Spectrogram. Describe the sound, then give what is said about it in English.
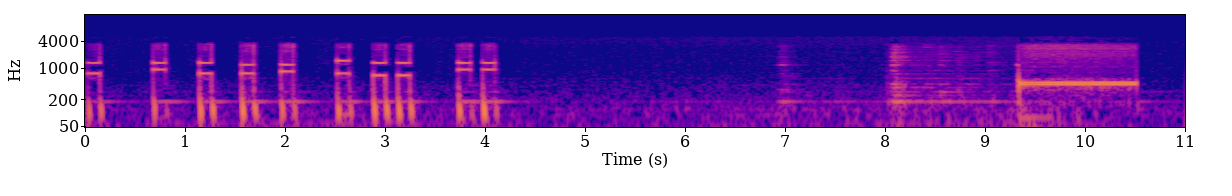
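Touch-tone dialing for a call to a governor's office voicemail line: a quick series of crisp keypad beeps, then a quiet pause with a faint buzz, and a loud, steady tone near the end. “I'm going to put you on hold. This is what the governor's office, if you call the governor's office, this is what the voicemail sounds like.”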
